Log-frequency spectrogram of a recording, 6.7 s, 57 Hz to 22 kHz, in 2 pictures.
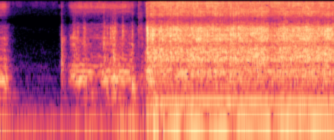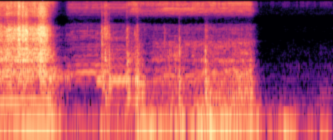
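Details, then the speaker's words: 1984 Toshiba Beta VCR V-S443C whose tape loading had been stopping intermittently, with dirty switches suspected. A dry loading motor whirs with gear chatter for a couple of seconds, then scattered clicks and clunks; it sounds atrocious and is judged to need lubrication. "definitely lubricate this this is just atrocious sounds like one of those Sony models"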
